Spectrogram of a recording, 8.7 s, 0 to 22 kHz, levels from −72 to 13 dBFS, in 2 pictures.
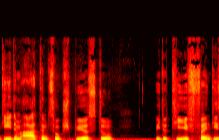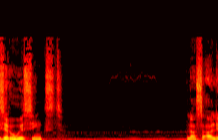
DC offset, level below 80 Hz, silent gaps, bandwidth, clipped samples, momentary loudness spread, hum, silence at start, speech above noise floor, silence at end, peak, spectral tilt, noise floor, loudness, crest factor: under 0.1%; -48 dBFS; none; 16.5 kHz; under 0.1%; 12 LU; none; 0 s; 31 dB; 0 s; -2 dBFS; -4 dB/octave; -49 dBFS; -18 LUFS; 18 dB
